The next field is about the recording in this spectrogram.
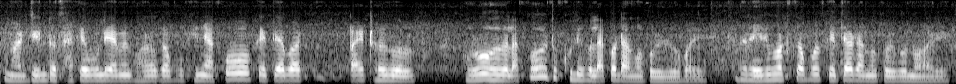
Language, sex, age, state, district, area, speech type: Assamese, female, 45-60, Assam, Tinsukia, rural, spontaneous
